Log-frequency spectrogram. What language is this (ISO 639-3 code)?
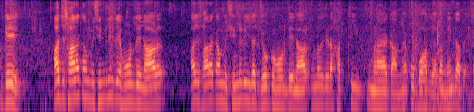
pan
